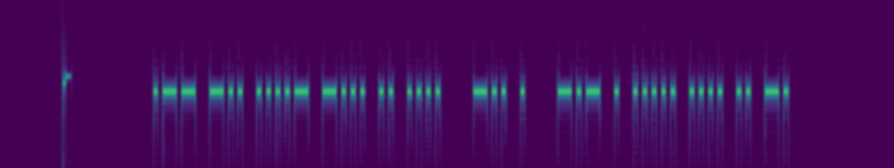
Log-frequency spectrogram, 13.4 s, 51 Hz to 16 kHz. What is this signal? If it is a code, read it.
Morse code, heard as a keyed tone, about 17 wpm, 700 Hz. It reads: WD4BIH DE KE5HIN
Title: USA Callsign DE Callsign 17wpm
